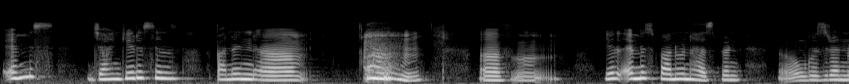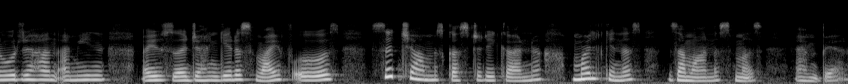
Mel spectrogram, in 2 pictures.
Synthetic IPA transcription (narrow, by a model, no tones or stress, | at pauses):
emis | d͡ʒɐɦŋɡiɾɐsjil | pɐnɐn | jilemispɐnuːnɦɐzbɐɳɖ | ɡʊzɾanuːɾd͡ʒɐɦanʔɐ̰miːnjusd͡ʒɐɦŋɡiɾɐsʋaːjfəːz | sɨt̪̚t͡ʃaːmɨskɐsʈɐɖikɐɾnɨmɐlkinɐs | zɐmaːnɐsmɐz | empeɐɾ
